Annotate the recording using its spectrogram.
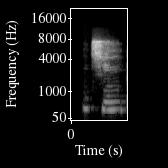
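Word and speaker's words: चिन्ता: So there is this n, right? So just between chinta and chita, there's a lot of difference.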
